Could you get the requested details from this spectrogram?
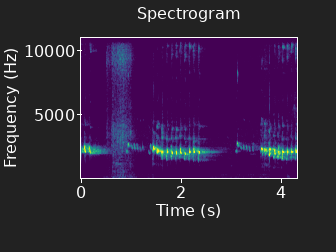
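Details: Yellow-vented bulbul in a vigorous NGGARUDA-style master song for training, meant to prompt other bulbuls to sing: rapid trilled chattering phrases near one pitch, separated by pauses, with a brief rustling burst and a low steady hum.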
